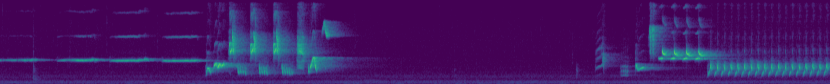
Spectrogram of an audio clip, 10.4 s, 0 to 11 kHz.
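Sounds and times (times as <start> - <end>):
common nightingale singing: 0.0 - 4.3, 7.5 - 10.3.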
